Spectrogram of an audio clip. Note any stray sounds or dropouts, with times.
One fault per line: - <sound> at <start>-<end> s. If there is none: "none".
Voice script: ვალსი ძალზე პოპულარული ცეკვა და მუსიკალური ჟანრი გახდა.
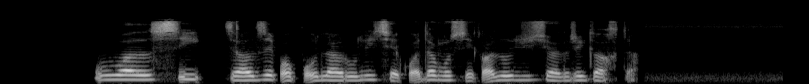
none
